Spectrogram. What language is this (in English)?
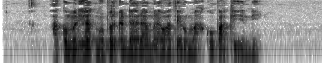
Indonesian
